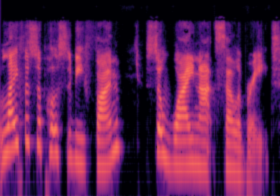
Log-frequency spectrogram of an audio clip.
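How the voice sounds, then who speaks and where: A woman uses a raised, projected voice with a bright, sharp tone and very wide pitch swings. The sound is dry and close with no echo, over a quiet background. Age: 50s. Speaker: podcast host and online marketing coach. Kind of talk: solo podcast monologue. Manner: animated.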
